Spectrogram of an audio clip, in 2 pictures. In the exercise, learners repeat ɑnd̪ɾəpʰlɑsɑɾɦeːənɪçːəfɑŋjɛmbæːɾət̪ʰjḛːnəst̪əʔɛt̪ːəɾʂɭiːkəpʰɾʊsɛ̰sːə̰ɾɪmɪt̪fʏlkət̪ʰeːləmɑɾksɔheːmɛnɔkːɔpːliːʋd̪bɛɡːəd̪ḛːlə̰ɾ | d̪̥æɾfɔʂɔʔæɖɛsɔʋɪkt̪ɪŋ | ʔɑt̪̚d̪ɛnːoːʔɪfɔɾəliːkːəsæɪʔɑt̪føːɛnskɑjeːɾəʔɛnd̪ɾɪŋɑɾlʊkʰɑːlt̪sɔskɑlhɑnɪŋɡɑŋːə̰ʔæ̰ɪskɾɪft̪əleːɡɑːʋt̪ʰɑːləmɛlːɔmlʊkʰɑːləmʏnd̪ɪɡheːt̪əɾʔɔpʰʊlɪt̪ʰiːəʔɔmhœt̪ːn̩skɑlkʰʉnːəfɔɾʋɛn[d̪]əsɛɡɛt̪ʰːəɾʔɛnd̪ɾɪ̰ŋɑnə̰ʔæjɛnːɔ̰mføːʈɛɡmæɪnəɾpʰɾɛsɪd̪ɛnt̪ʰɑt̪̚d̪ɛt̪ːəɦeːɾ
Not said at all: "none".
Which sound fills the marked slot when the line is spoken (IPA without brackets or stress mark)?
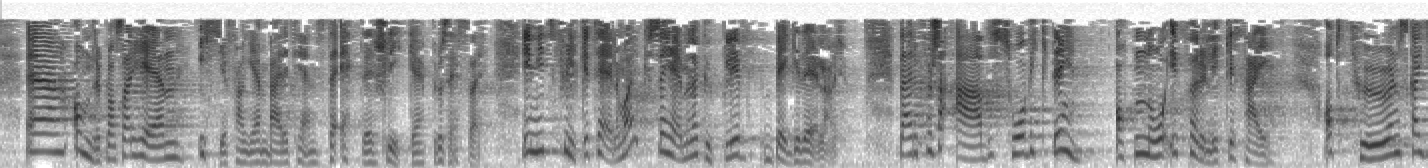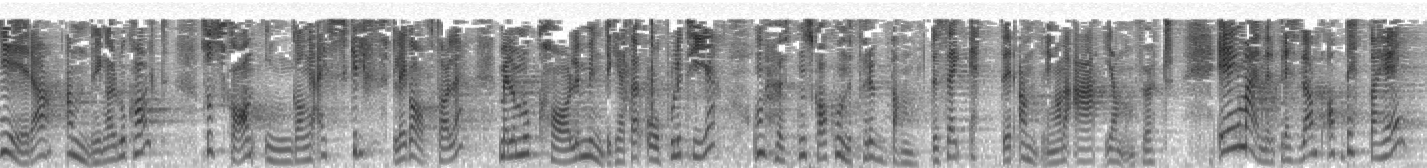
t̪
